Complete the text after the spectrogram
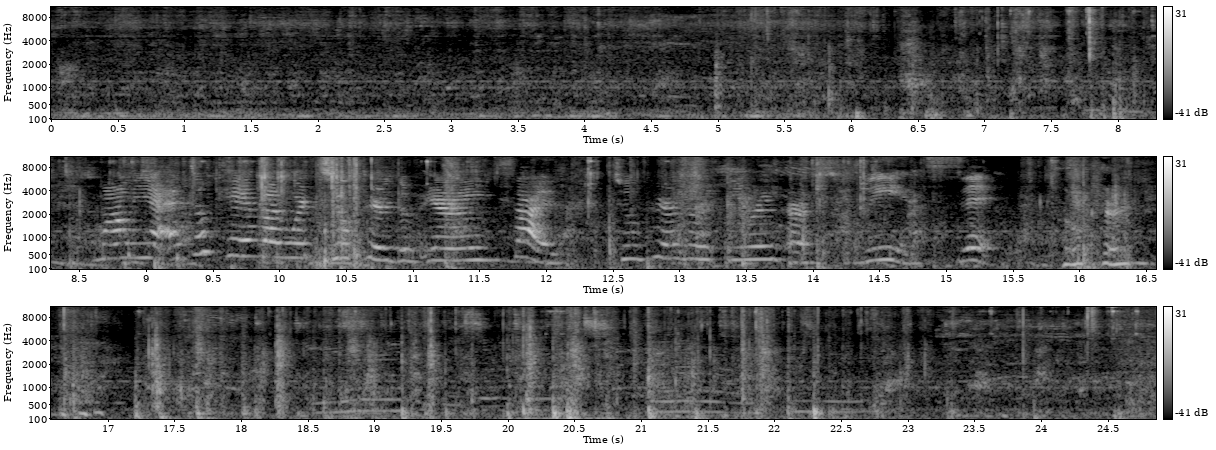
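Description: Paws scuffle and thump on a carpeted floor.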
